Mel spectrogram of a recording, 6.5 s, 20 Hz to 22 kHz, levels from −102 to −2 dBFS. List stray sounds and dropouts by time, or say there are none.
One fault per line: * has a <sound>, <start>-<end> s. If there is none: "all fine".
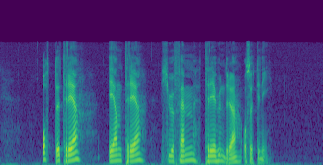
all fine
